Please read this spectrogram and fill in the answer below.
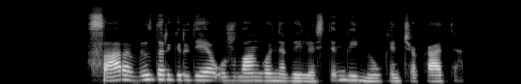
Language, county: Lithuanian, Alytus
